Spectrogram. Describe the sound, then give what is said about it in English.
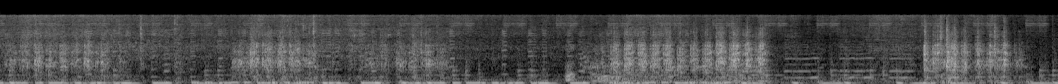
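Tomato paste and tomatoes simmer in a pan over a lowered flame, giving a steady, bright sizzling hiss that runs the whole clip with small swells in level and no talk. “Turn down the fire a little bit, let that simmer.”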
